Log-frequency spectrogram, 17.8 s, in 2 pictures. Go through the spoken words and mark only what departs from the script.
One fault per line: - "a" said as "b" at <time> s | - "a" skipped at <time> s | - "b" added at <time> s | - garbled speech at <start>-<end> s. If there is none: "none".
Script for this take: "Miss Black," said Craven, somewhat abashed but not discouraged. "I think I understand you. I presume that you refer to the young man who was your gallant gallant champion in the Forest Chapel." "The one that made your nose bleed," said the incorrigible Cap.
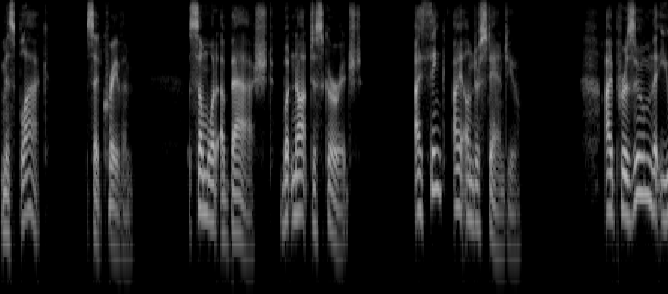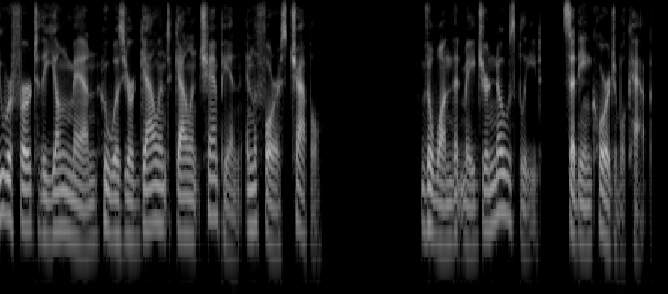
none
